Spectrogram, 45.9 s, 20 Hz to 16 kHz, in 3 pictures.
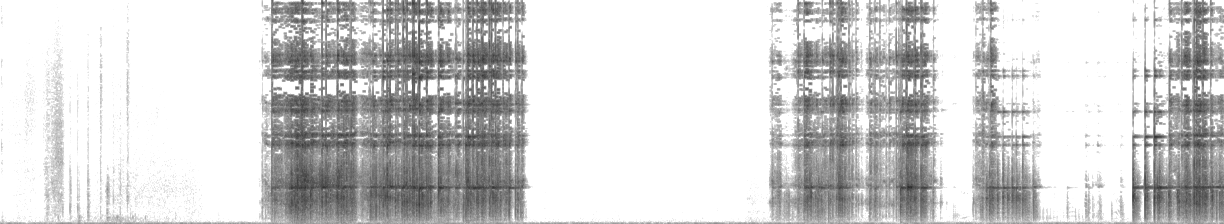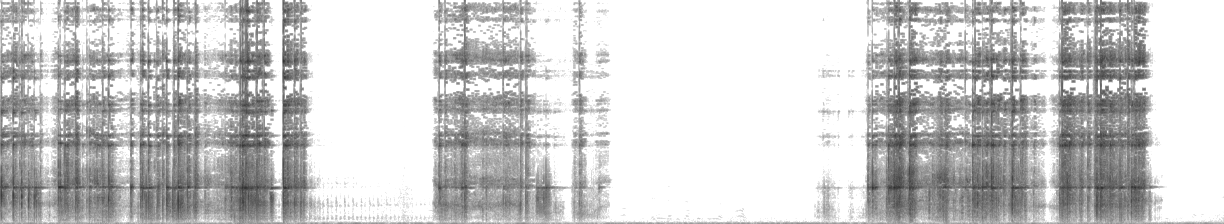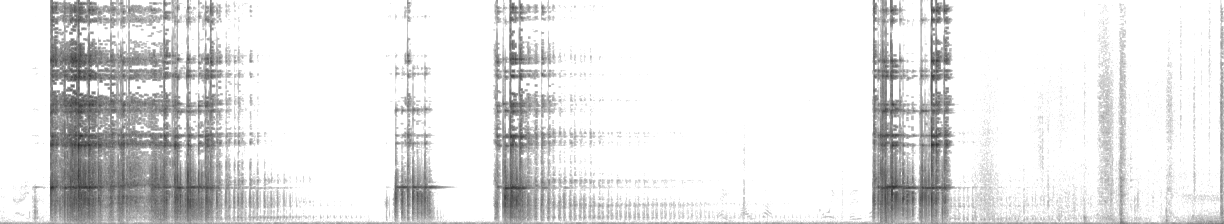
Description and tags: Rattling Crockery 1
Unprocessed recording of small plates rattling.
crockery, porcelain, glass, rattle, rattling, plates, cups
